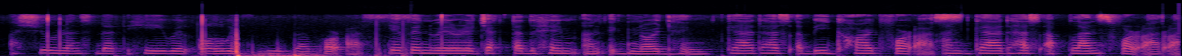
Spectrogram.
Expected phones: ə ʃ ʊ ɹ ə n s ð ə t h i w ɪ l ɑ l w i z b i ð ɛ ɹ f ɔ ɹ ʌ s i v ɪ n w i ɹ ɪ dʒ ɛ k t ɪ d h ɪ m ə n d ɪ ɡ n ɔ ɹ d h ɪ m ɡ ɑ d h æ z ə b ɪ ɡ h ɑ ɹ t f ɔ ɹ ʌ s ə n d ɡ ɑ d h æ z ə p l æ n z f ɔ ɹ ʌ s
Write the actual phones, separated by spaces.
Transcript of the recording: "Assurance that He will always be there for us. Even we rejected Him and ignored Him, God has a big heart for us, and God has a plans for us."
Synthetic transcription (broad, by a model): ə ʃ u ɹ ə n s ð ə t h i w ɪ l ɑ l w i s b i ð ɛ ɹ f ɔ ɹ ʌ s i v ɪ n w i ɹ ɪ dʒ ɛ k t ɪ d h ɪ m ə n d ɪ ɡ n ɔ ɹ d h ɪ m ɡ ɑ d h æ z ə b ɪ ɡ h ɑ ɹ t f ɔ ɹ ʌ s ə n d ɡ ɑ d h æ s ə p l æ n s f ɔ ɹ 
